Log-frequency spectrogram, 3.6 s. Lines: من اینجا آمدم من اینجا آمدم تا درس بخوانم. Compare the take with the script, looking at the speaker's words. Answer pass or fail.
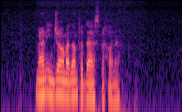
fail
